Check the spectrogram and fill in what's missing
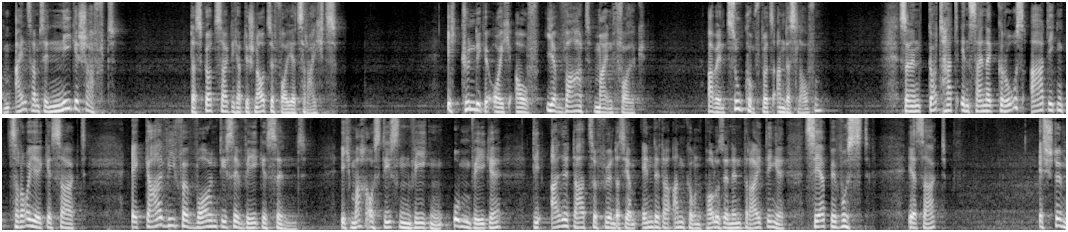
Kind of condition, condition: setting, large echoing room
